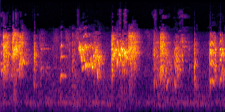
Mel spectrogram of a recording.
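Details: Budgerigar warble used to encourage mating: scratchy bursts of chatter mixed with brief whistled notes, broken by short gaps.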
